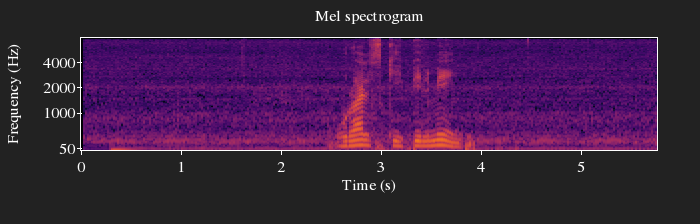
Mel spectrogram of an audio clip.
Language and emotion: Russian, positive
